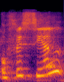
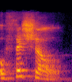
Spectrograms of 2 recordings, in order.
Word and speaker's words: official: facilitate everything for you this rule it says that if i have a word and in this word i have uh after the c i then i will pronounce c and i in this situation i will pronounce them as sha so instead of saying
